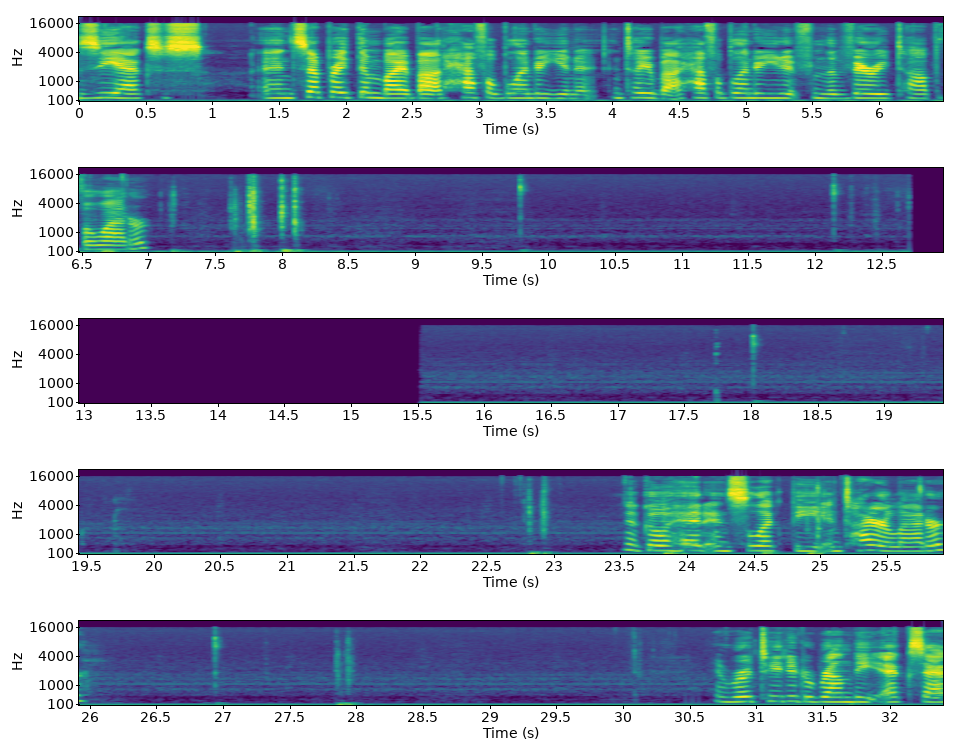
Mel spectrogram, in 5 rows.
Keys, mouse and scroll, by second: 7.6 shift+d, 9.7-12.6 drag, 12.7 shift+d, 12.8 click, 13.2 click, 13.5 click, 13.8-15.3 typing, 13.9 click, 14.2 click, 14.5 click, 14.8 click, 15.1 click, 15.4-18.0 drag, 22.8-23.7 typing, 24.8 b, 25.6-27.0 drag, 27.8 z, 32.3-32.4 typing.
